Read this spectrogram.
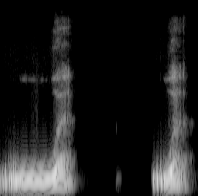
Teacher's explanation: Wa idza, huruf waw, ya. Makhrajnya adalah dua bibir dimonyongkan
